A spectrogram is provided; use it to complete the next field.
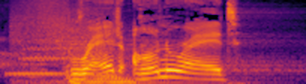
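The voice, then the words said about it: Professional announcer voice. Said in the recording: “That's my announcer voice from the old station. ... You have got a pro announcer's voice. You should be doing adverts for the cinema”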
